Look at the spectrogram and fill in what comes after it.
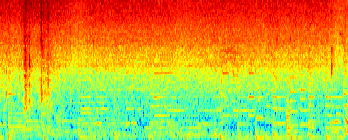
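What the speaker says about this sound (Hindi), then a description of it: "ये मैंने बिल्कुल फुल आंच पे इसे फ्राई किया है" Chili powder, crushed red chili and garlic fry in a pan over full heat, giving a steady, loud sizzle that runs the whole time, with occasional stirring scrapes and no voices.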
